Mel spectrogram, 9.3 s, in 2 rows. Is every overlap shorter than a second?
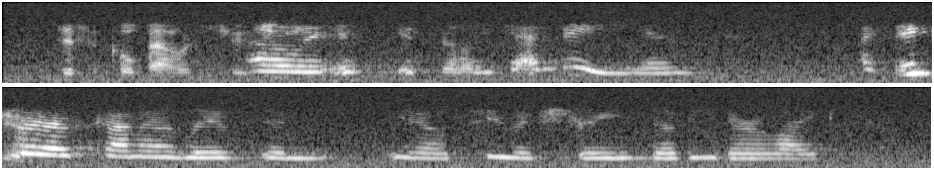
Yes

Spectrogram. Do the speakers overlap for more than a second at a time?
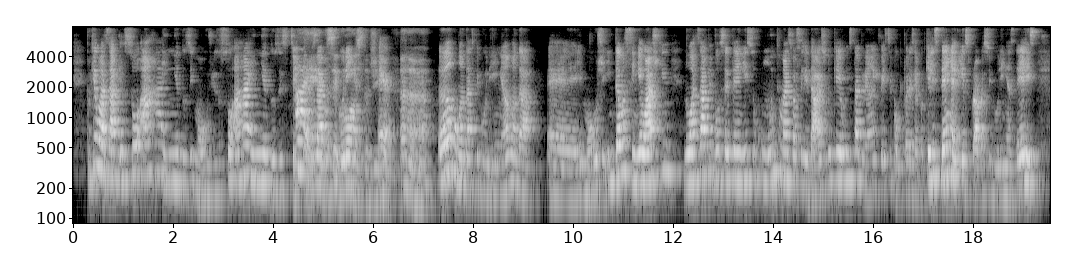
Yes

